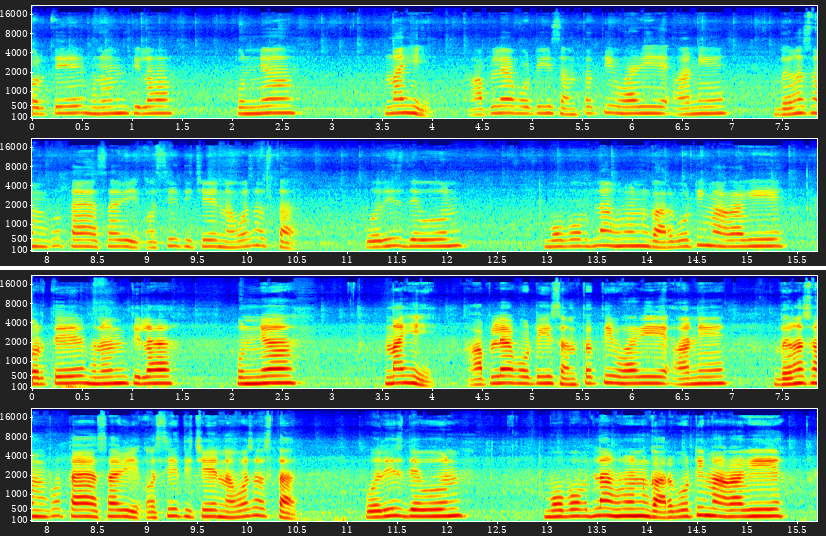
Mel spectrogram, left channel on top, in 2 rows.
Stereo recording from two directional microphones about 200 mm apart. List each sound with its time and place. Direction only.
0.3 s a woman's voice: 20° right (ahead or behind)
6.0 s a woman's voice: 10° right (ahead or behind)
